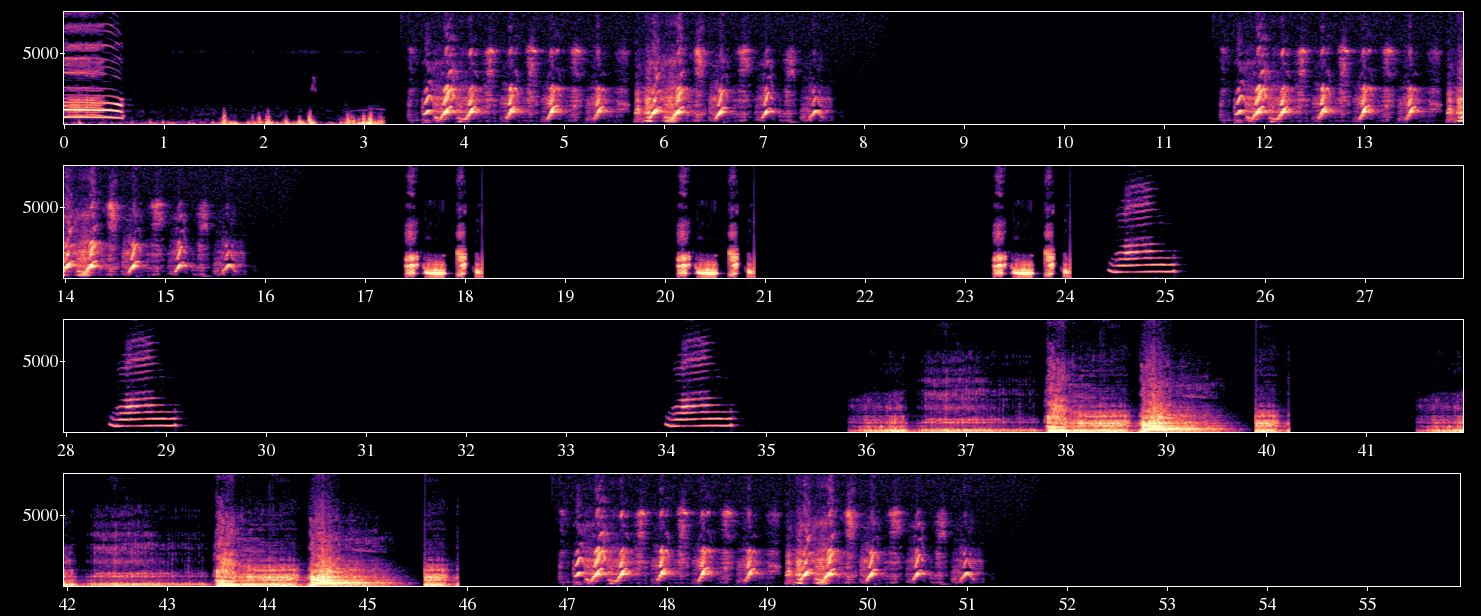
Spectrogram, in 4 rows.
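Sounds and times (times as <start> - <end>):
cat meowing: 24.5 - 25.2, 28.5 - 29.2, 34.0 - 34.8
lion roaring: 35.9 - 40.3, 41.6 - 46.0
zebra yelping barks: 47.0 - 51.2.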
